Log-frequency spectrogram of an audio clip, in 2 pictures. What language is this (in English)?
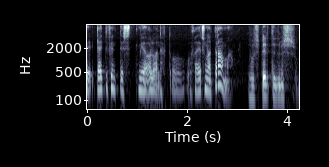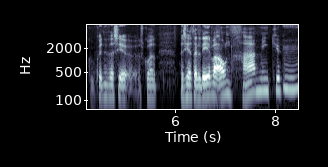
Icelandic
